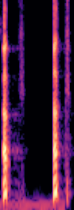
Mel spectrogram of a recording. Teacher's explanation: kalau huruf kaf dia syiddah dan hams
